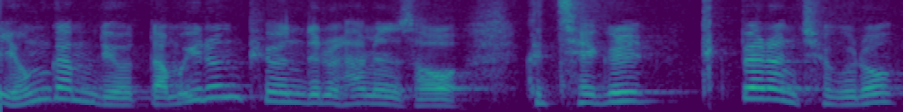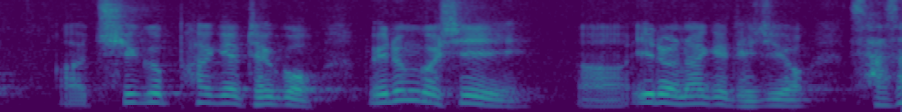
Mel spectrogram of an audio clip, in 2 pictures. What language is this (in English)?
Korean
